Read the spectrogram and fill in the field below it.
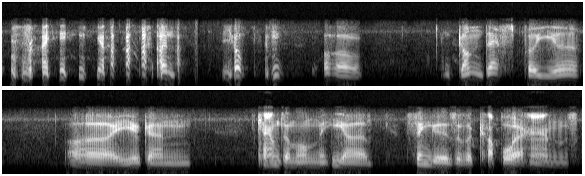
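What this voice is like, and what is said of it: English accent. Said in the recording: “I come from England, as you've probably guessed by my accent.”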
